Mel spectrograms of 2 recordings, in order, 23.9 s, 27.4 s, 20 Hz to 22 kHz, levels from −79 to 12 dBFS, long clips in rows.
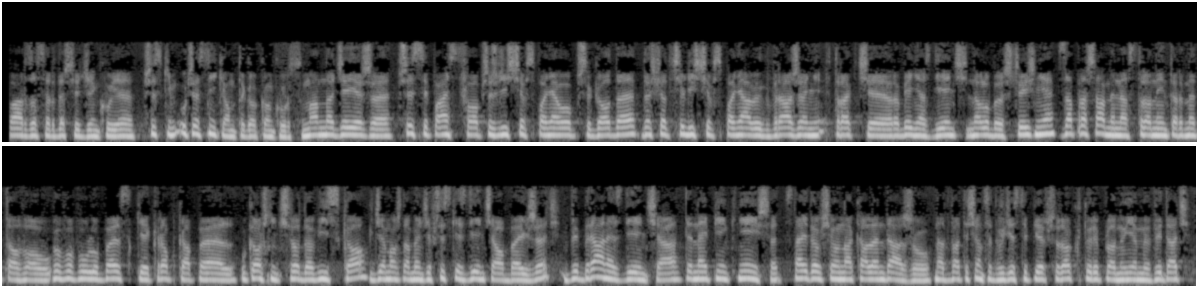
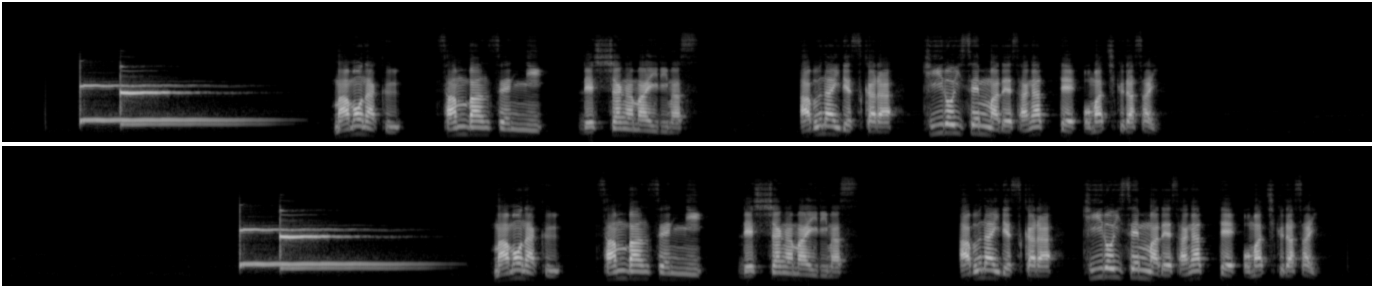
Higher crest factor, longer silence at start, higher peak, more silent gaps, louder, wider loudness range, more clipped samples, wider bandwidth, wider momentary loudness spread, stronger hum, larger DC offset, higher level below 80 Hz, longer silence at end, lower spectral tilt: second, 12 dB vs 22 dB; second, 0.05 s vs 0.75 s; about the same, 0 dBFS vs 0 dBFS; neither; first, -12 LUFS vs -19 LUFS; second, 1 LU vs 4 LU; neither; second, 8 kHz vs 9.6 kHz; second, 4 LU vs 15 LU; neither; neither; first, -46 dBFS vs under -90 dBFS; second, 0 s vs 0.6 s; first, -6.5 dB/octave vs -1 dB/octave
